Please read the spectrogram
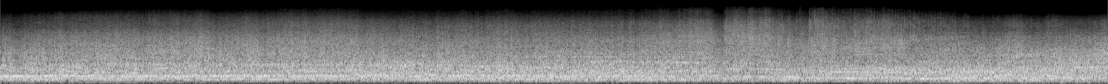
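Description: A pack of dirt-track race trucks running hard around the oval: several engines at high revs blend into one steady drone, their pitches wavering against each other as the trucks pass.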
